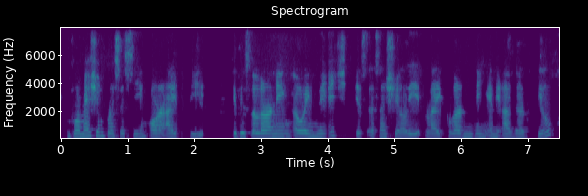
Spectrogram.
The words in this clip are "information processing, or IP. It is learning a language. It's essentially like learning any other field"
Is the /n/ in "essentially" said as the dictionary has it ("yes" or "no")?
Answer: yes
